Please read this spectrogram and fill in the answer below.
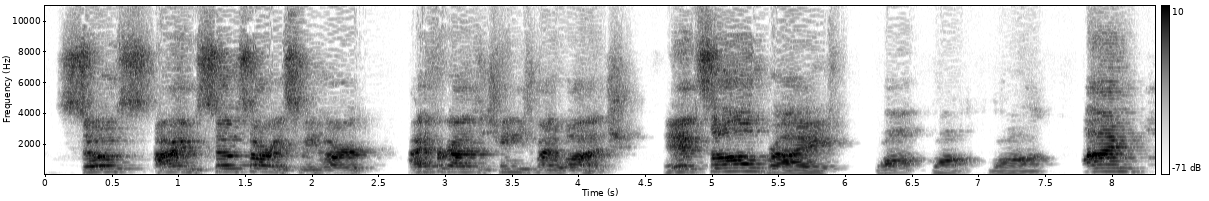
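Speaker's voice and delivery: loud, excited calls over a bad line; shouting on the phone. Boyfriend shouting down a bad phone line at night, loud and happy. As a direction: shout it happily into a crackling phone. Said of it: "Joey was shouting".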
